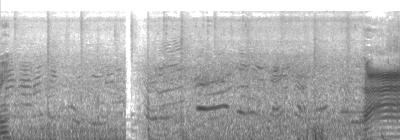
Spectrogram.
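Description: Small waves washing over wet sand under a murmur of distant beach voices, with a brief dropout about a second in. Near the end a loud, high-pitched shout of 'aai' breaks in.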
